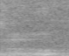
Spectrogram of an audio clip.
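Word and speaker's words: 木: right so you have the Chinese character for for tree which is pronounced moo and I should I'm not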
